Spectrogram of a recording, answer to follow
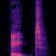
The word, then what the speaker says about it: eight: disappeared over time and today the GH is silent simply giving us eight and we can apply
